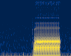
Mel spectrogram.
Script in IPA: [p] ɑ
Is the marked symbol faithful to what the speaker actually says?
yes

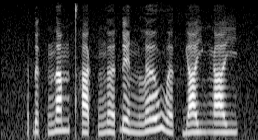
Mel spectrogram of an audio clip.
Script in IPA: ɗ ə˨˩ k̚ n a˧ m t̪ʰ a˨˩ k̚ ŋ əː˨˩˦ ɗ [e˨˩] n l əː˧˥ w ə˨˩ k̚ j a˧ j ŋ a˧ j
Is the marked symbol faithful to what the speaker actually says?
yes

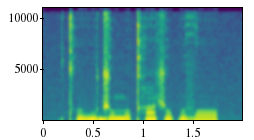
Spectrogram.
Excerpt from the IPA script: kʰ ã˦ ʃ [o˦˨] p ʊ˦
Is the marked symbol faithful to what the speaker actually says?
no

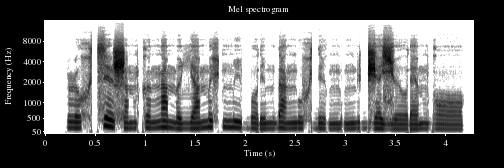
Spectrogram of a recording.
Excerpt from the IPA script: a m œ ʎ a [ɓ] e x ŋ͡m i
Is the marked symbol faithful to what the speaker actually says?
no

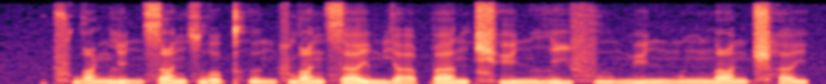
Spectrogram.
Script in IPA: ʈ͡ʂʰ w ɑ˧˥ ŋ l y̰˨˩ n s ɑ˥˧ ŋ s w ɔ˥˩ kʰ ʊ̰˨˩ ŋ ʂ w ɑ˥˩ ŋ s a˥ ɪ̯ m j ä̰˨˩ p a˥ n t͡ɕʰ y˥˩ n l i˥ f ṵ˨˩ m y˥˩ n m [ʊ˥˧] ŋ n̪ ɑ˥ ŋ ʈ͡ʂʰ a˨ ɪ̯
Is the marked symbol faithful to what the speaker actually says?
no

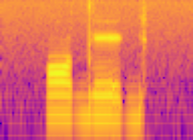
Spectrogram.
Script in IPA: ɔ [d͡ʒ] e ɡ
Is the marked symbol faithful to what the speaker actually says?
no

